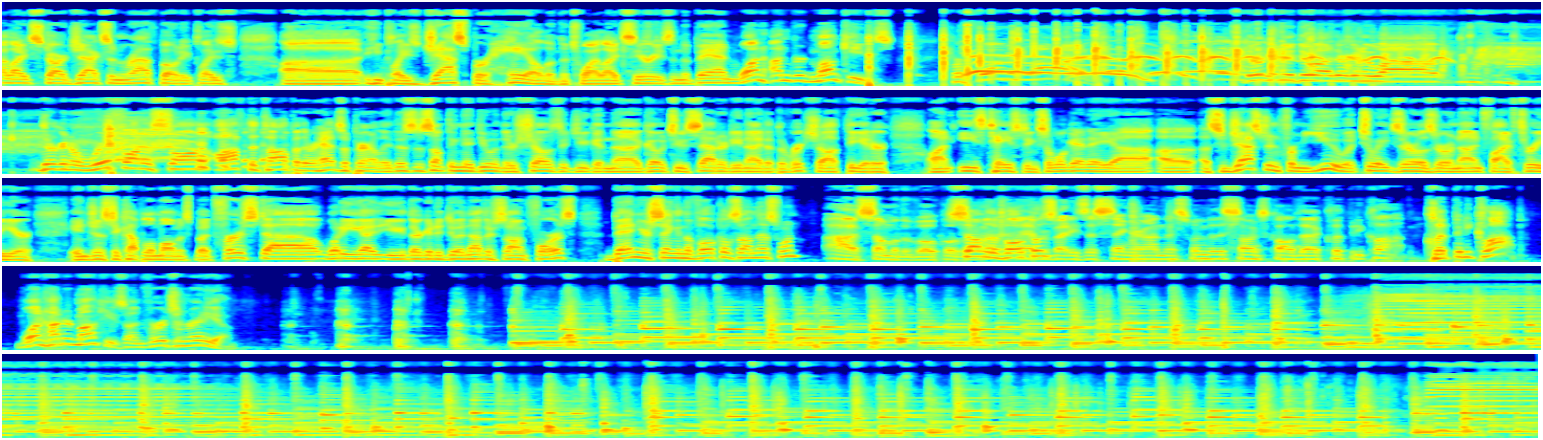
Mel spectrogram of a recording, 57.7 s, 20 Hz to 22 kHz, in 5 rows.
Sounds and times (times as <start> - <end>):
Speech: 0.0 - 8.2, 9.0 - 10.9, 11.8 - 36.4.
